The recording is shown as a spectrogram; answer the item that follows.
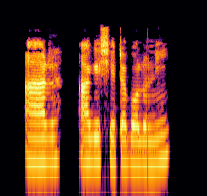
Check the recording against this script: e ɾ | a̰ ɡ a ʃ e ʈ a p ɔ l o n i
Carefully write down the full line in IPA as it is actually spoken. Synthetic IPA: a ɾ | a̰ ɡ e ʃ e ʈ a b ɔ l o n i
